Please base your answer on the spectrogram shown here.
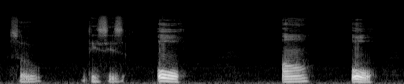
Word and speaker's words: en haut: Okay, final T not pronounced, and then this H as previously, you don't pronounce it, so this is haut. En haut. En haut.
